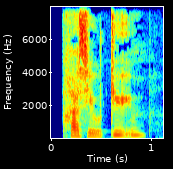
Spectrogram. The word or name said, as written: praseodym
